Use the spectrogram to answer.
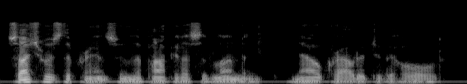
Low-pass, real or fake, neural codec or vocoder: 7.2 kHz; real; none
